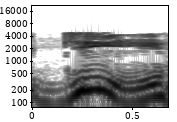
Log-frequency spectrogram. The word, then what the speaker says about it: Guy: If you're in France, this is going to be pronounced Guy.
